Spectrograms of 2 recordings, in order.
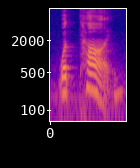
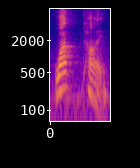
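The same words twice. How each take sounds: First: The stress falls on the word time. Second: The stress falls on the word what. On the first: The speaker calls it right. "what time 이렇게 돼야 됩니다" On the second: The speaker calls it wrong. "what은요 what time 이렇게 찝어주는 것이 아니라"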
